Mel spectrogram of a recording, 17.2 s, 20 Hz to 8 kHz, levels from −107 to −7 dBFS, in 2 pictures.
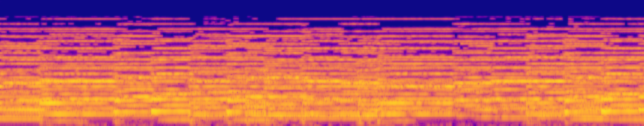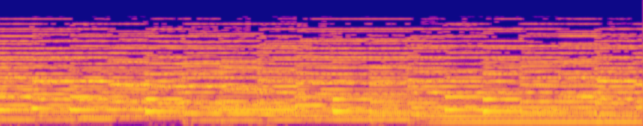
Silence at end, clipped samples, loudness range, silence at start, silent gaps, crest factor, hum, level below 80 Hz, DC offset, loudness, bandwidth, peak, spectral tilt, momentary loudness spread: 0 s; under 0.1%; 2 LU; 0 s; none; 14 dB; none; -40 dBFS; under 0.1%; -17 LUFS; 5.6 kHz; -4 dBFS; -10.5 dB/octave; 3 LU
